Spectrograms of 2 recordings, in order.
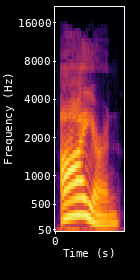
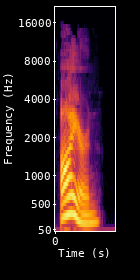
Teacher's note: And the second syllable actually sounds like earn, iron. Iron has two syllables, and the stress is on the first syllable, so it sounds like iron.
